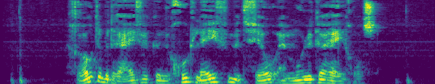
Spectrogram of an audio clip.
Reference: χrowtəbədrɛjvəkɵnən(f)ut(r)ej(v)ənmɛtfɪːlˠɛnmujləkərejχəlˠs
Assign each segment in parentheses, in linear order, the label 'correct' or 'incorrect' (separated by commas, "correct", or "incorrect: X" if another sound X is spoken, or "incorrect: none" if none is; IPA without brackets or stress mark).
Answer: incorrect: χ, incorrect: l, correct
